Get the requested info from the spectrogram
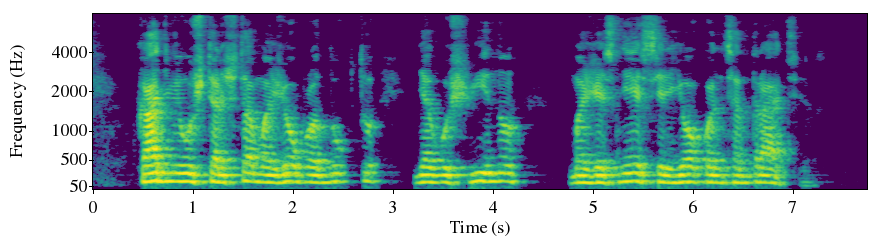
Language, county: Lithuanian, Panevėžys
